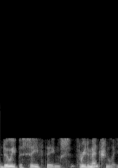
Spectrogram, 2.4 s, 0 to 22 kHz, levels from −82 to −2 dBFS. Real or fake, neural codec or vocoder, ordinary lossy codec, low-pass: real; none; AAC, 16 kbps; 7.2 kHz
